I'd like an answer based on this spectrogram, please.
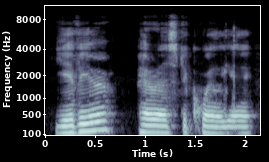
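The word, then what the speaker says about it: Javier Pérez de Cuéllar: Javier, I think that's pronounced Javier Perez de Cuellar of Peru, 1982 to 1991.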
